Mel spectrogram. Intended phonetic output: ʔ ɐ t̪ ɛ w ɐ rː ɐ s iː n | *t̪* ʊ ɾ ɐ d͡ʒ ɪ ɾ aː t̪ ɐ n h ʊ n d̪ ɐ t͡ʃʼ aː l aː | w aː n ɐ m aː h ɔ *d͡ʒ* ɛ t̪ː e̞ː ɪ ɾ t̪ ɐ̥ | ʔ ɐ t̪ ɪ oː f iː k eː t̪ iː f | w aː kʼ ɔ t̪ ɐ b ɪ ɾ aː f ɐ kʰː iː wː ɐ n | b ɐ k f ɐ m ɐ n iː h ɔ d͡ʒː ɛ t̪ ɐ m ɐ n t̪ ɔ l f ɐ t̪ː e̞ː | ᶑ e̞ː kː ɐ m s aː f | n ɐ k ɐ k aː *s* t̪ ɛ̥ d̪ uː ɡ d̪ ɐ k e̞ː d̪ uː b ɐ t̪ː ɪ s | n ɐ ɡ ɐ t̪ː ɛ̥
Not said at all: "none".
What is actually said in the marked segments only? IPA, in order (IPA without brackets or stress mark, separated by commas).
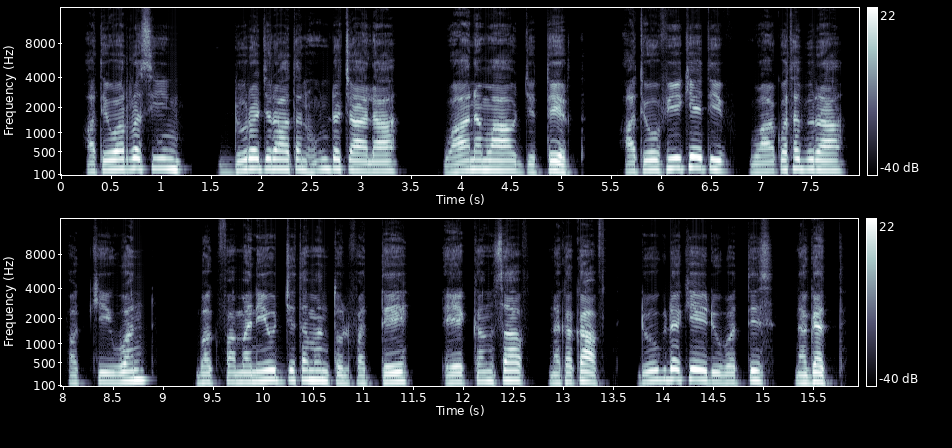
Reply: d̪, d͡ʒː, f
